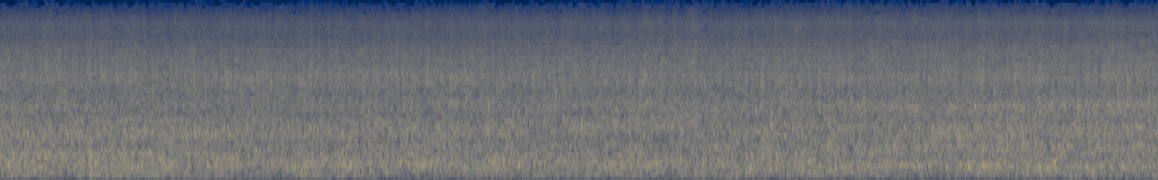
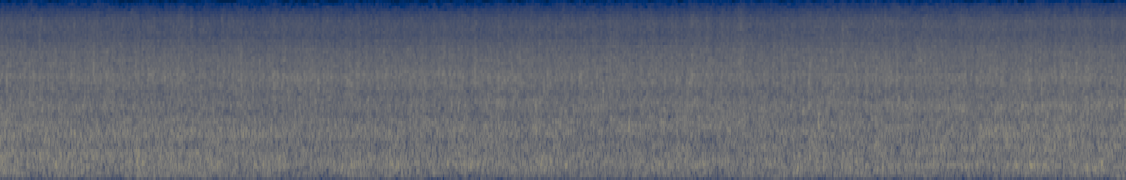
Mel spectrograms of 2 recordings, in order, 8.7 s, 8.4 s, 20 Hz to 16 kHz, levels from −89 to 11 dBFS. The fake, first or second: second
